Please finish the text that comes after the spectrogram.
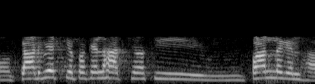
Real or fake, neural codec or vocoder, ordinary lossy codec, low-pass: real; none; AAC, 24 kbps; 3.6 kHz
